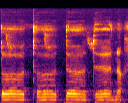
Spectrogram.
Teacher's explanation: अपनी जो जीभ है ना, जो जीवा है वे जाकर के ऊपर यहाँ पे दांतों से टकरा रही है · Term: दंत्य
